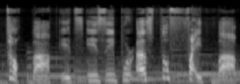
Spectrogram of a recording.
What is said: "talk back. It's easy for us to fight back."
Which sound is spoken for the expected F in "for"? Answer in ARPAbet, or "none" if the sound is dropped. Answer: P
